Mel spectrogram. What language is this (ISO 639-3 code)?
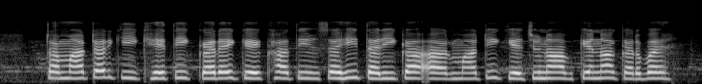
mai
